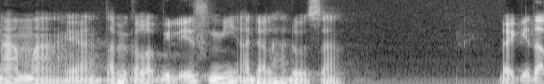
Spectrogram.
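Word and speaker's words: بالإثم: Sekarang, perhatikan kata "bil-ithmi," jemaat, perhatikan huruf "tsa," bukan huruf "sin."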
